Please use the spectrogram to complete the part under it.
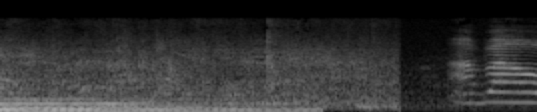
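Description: Children chatter in a noisy crowd.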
